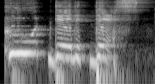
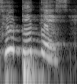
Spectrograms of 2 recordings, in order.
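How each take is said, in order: First: Slow, loud, furious demand; furious shout. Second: Said in the usual way. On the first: Real, not acted. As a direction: yell it out in real rage. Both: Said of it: "You went full vindictive there".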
